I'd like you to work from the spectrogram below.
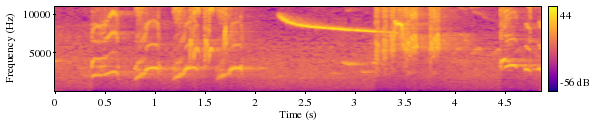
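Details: Orange-headed thrush, female whistling with rain to get mute males singing: several rising upslurred whistles in quick succession, a long descending very high whistle, then renewed bursts of sharp chirps over steady hiss.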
